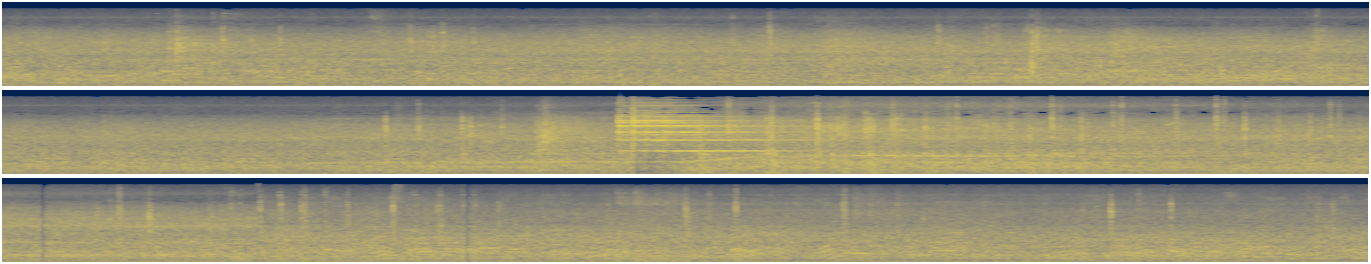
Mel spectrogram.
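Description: A model tram hums and rattles along its track.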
